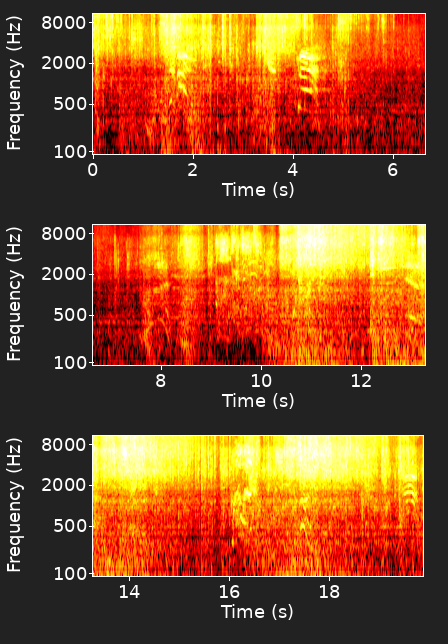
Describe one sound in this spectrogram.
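Monsters screech with high, wavering cries.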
